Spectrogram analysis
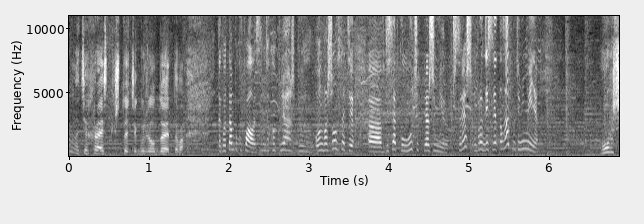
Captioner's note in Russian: быстрая перемотка слов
